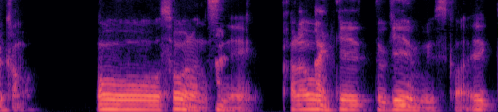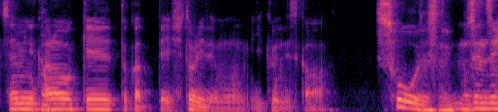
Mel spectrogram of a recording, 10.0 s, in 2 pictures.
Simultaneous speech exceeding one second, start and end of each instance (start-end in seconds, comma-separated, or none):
none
